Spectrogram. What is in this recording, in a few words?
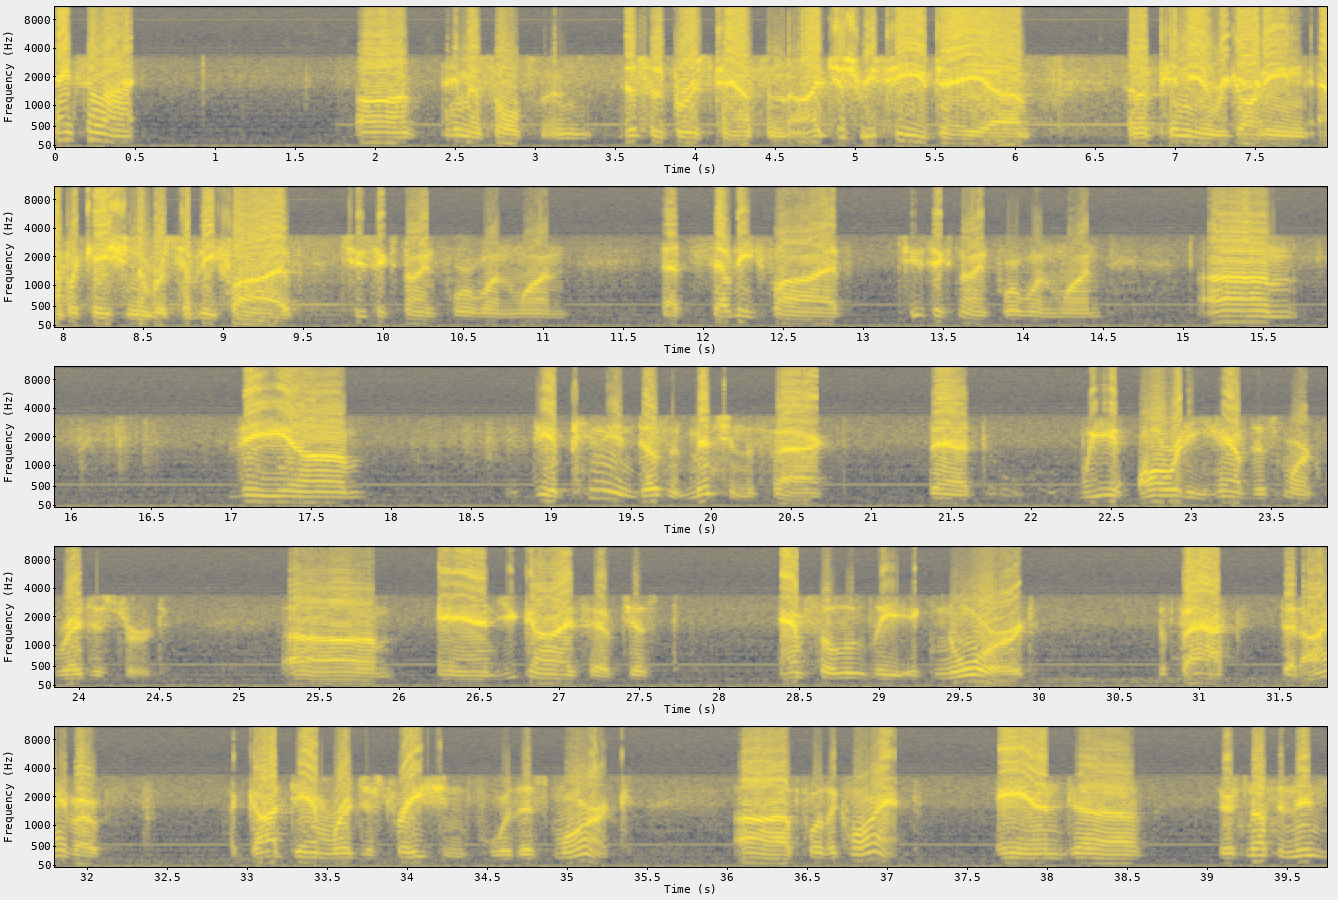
voicemail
